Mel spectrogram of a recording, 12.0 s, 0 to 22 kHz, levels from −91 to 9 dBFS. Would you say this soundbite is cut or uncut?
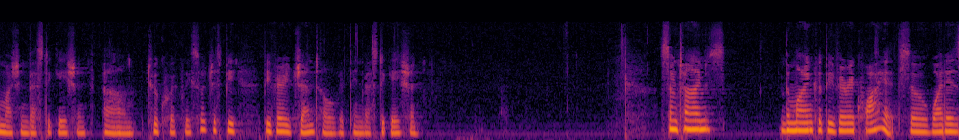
cut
